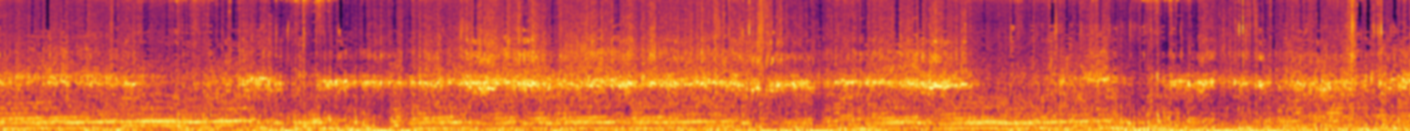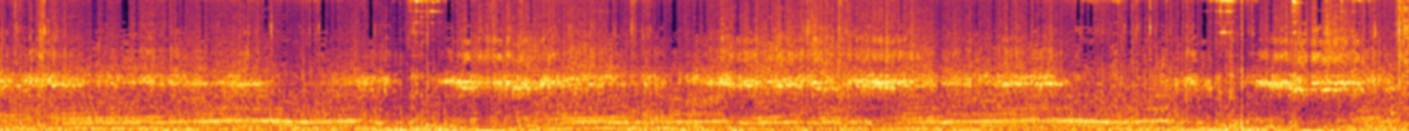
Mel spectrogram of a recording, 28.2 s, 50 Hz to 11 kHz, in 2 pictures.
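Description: BMW E36's 2.5-litre straight-six heard from inside the cabin, revving up and down over and over while the tyres squeal almost without a break, as in a drift run.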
